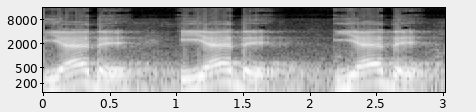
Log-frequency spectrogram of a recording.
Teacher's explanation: ইয়া দাল জবর ইয়াদে, দাল কলকলার হরফ, তো নিচের দিকে ধাবিত করে ধাক্কা দিয়ে উচ্চারণ করব।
